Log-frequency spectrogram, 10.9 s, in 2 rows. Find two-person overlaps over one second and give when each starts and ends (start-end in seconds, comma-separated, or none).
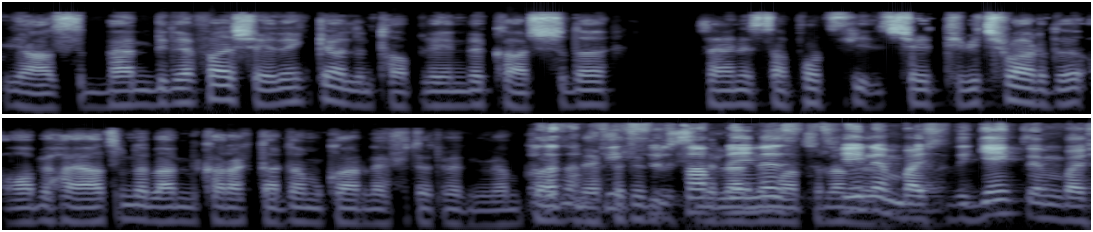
8.1-10.2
